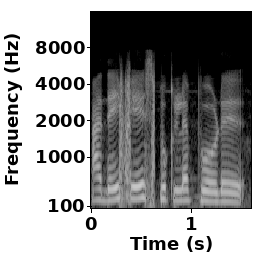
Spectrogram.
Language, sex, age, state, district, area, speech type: Tamil, female, 30-45, Tamil Nadu, Ariyalur, rural, read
